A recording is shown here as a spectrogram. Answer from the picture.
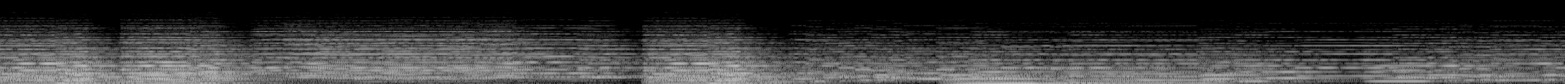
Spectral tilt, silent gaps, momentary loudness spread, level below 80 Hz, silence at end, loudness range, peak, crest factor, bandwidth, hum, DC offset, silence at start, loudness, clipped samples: -6 dB/octave; none; 9 LU; -32 dBFS; 0 s; 5 LU; -6 dBFS; 16 dB; 12.5 kHz; none; under 0.1%; 0 s; -23 LUFS; under 0.1%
